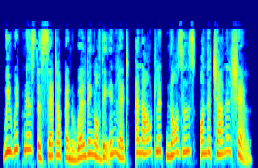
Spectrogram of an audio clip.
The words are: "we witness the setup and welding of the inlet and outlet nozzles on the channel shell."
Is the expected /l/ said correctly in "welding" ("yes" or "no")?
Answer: yes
